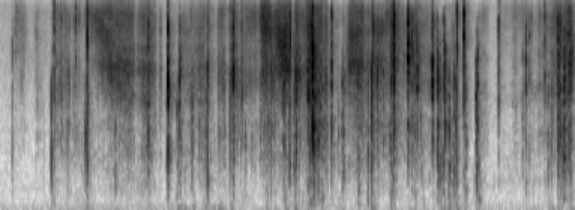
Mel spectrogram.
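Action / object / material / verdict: scrape / glossy paper magazine pages / coated paper / none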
